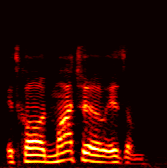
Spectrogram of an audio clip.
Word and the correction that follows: Machismo: Machoismo. 40 Graves for 40 Guns. I think I'm saying that right. – Harry Novak presents the first motion picture bold enough to be called Machismo.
